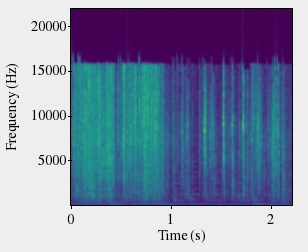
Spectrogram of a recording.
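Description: Clear plastic wrap rustling and crinkling as a small keyboard is pulled out of it. This is followed, about a second in, by a scatter of light plastic clicks and taps from the keyboard being handled.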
